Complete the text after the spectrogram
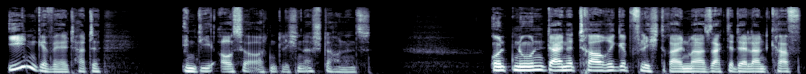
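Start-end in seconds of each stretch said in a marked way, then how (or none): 4.9-7.1 loud, slow, stately pronouncement; solemn ruler. Acted. Landgrave demanding the verdict from Reinmar, solemn and loud. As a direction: proclaim it slowly with a ruler's authority.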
